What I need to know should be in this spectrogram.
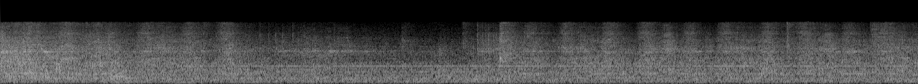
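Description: Metal robot feet thud on the floor with each step.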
